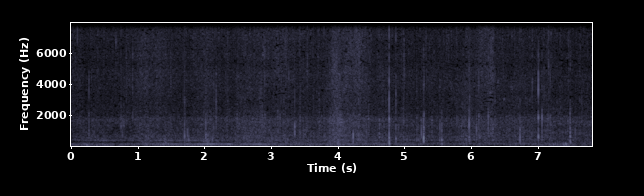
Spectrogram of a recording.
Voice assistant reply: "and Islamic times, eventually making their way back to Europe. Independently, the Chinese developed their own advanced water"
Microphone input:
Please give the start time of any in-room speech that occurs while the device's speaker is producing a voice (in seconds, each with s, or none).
none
